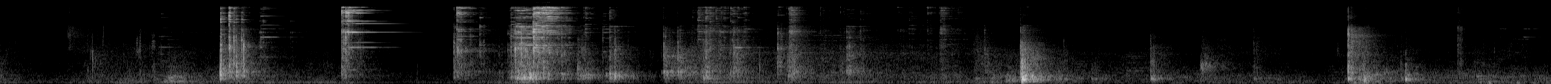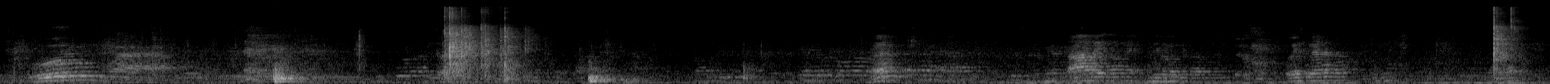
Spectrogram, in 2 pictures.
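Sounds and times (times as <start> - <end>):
metal parts clinking and knocking: 1.5 - 9.8
ringing metal strike: 3.4 - 4.2.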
